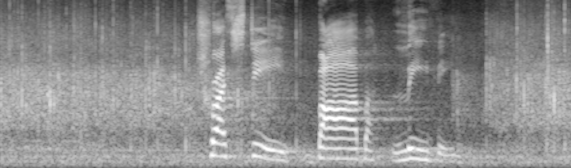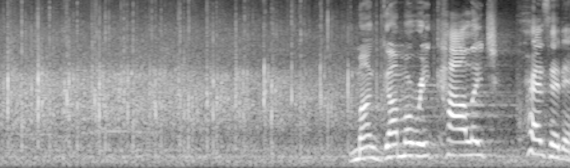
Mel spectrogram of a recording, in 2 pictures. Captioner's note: clapping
